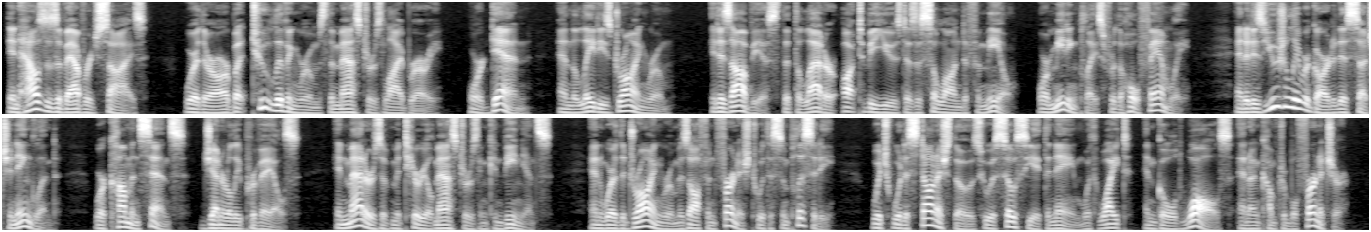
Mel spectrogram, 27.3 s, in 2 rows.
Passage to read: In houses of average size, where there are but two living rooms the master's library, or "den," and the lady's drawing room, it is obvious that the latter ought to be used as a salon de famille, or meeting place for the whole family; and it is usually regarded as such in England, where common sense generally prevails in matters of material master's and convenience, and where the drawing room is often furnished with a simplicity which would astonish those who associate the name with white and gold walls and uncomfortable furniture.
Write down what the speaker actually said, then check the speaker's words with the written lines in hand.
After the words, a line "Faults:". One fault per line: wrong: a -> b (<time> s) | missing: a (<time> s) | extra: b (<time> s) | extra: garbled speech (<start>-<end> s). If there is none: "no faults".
In houses of average size, where there are but two living rooms the master's library, or "den," and the lady's drawing room, it is obvious that the latter ought to be used as a salon de famille, or meeting place for the whole family; and it is usually regarded as such in England, where common sense generally prevails in matters of material master's and convenience, and where the drawing room is often furnished with a simplicity which would astonish those who associate the name with white and gold walls and uncomfortable furniture.
Faults:
no faults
